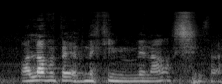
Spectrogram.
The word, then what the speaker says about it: Nicki Minaj: got this one I love a bit of Nicki Minaj is that how you say it I don't know Dan how' you say is it Nicki Minaj yeah thank you uh I've got all our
